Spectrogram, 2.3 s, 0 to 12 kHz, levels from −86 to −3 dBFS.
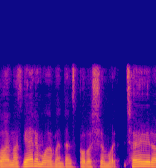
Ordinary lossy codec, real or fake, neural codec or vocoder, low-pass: MP3, 64 kbps; fake; codec, 16 kHz, 1.1 kbps, Voila-Tokenizer; 7.2 kHz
